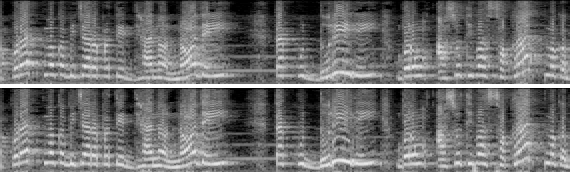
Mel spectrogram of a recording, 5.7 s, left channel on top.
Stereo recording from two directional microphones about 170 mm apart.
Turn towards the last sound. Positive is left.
turn(degrees=-45)  # may be behind; listen again after turning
